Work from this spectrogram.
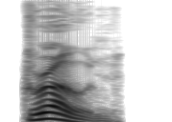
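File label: "grown", English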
